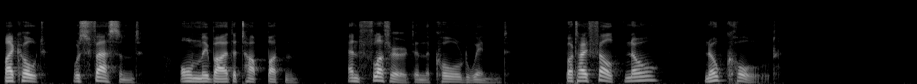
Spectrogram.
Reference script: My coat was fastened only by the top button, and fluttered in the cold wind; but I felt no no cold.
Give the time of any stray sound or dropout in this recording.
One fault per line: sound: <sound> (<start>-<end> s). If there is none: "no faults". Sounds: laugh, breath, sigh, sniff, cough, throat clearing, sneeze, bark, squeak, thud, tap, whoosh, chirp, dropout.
no faults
